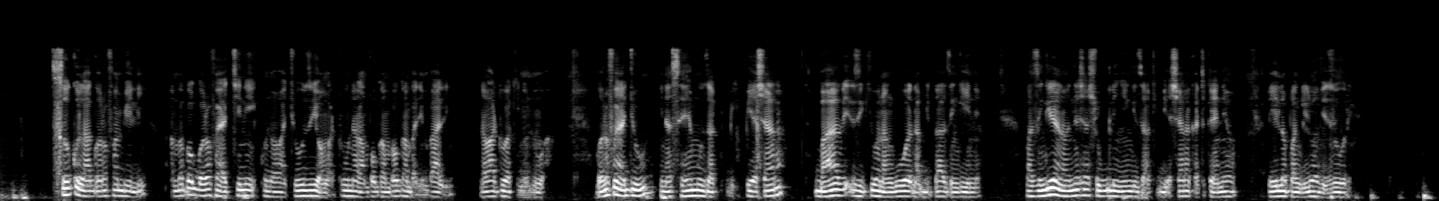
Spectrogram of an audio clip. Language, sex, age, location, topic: Swahili, female, 50+, Nairobi, finance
